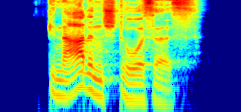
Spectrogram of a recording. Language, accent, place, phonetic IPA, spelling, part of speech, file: German, Germany, Berlin, [ˈɡnaːdn̩ˌʃtoːsəs], Gnadenstoßes, noun, De-Gnadenstoßes.ogg
- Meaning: genitive singular of Gnadenstoß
